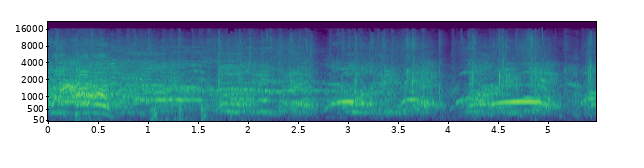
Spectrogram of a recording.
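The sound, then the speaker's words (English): A wrestling arena crowd roars after a spear tackle, loud, dense and unbroken, with shouted cheers and yells rising and falling throughout. “Both men are down. Both men are down from that devastating spear.”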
